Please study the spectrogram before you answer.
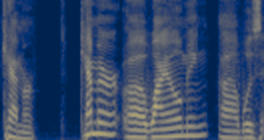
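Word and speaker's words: Kemmerer: This is in uh Chemmer Kemer. That's how you spell it but it's Kemer.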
